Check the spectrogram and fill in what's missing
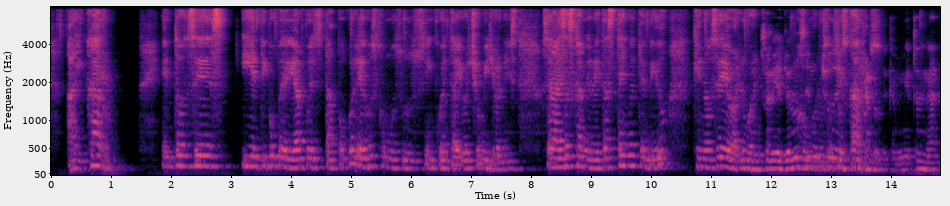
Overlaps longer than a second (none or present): present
